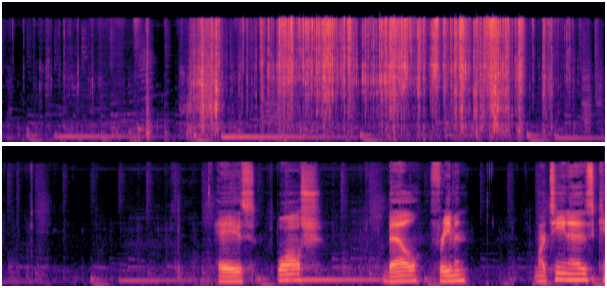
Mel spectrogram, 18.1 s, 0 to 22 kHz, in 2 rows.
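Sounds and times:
foil wrapper crinkling and tearing: 0:02.7 - 0:08.6.

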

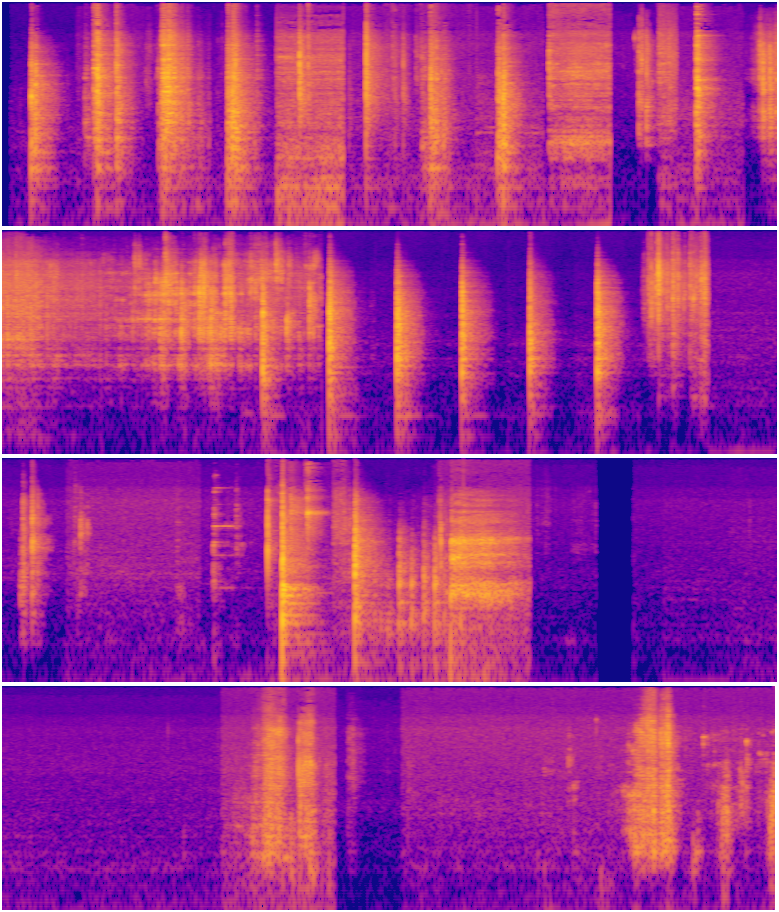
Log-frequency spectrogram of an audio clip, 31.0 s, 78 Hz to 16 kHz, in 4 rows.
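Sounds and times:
kitchenware clanking and clinking: 0:00.3 - 0:02.6, 0:17.6 - 0:20.0.

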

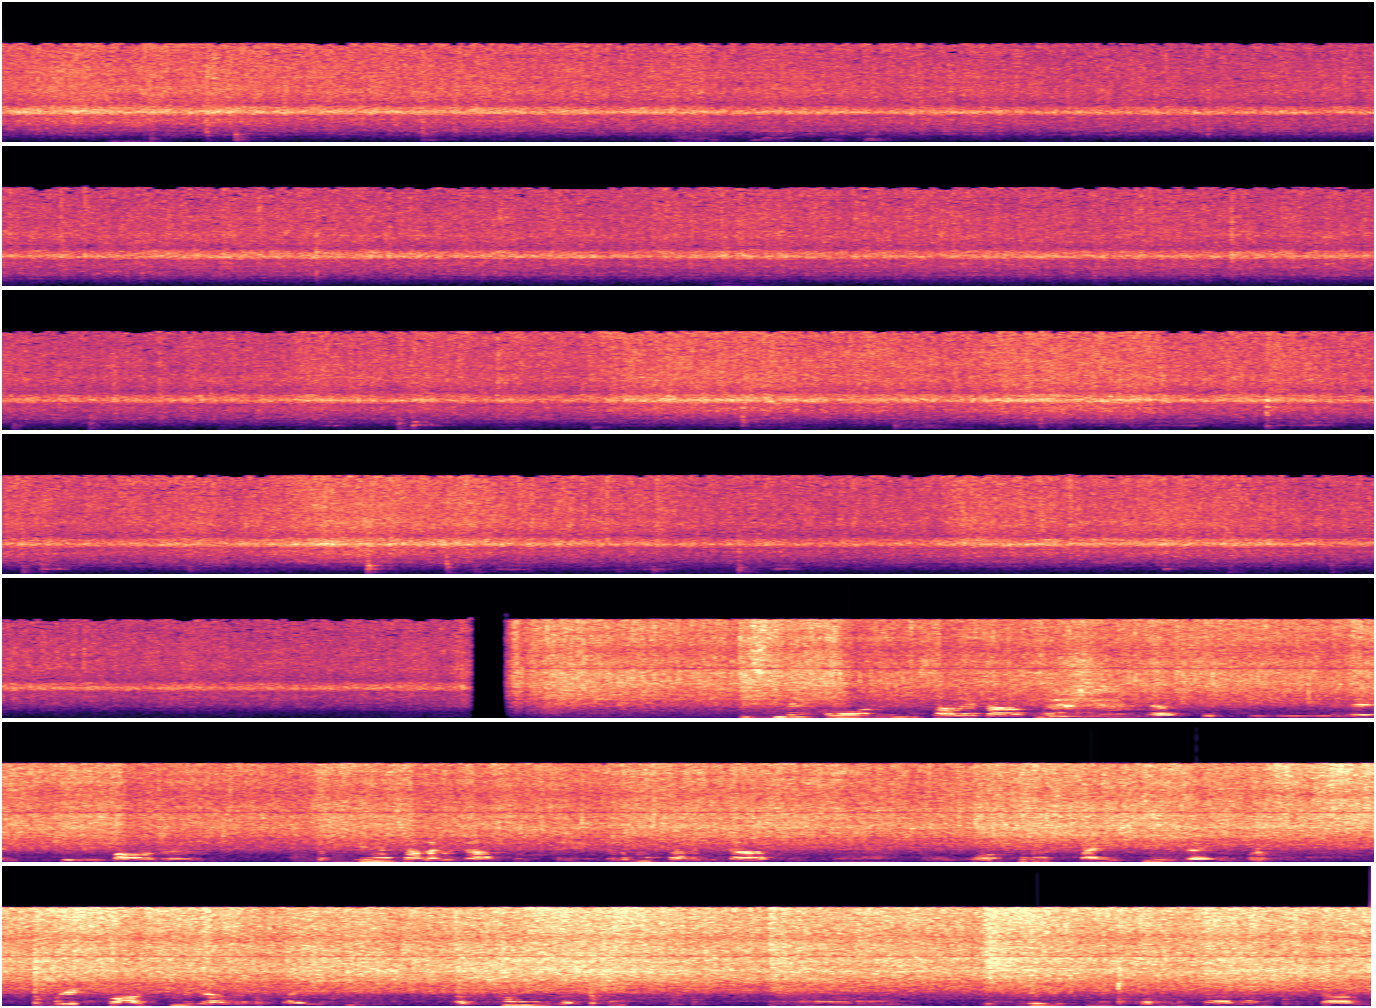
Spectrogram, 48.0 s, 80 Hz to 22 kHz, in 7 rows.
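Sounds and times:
food sizzling in a pan: 0:00.0 - 0:48.0
dull thump: 0:10.4 - 0:11.0
wooden spatula stirring and scraping: 0:15.2 - 0:24.7.

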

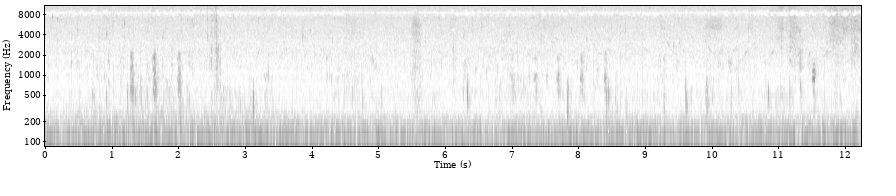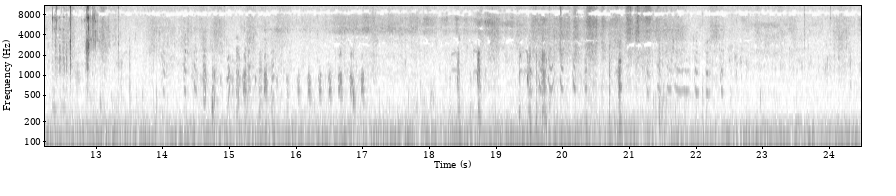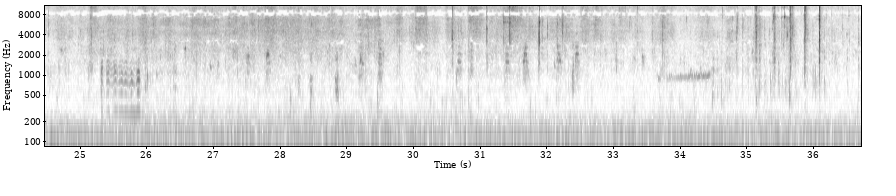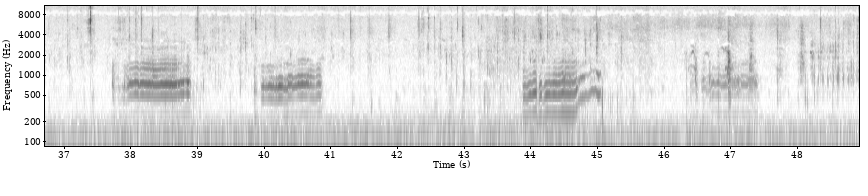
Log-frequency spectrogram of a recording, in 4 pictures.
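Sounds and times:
steady low rumble: 0:00.0 - 0:48.9
beaks pecking and dabbling: 0:06.1 - 0:48.9
hens clucking: 0:12.4 - 0:35.0, 0:43.8 - 0:48.9.

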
